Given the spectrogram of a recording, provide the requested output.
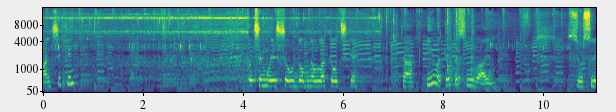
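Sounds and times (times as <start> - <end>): tap water filling cups: 0.0 - 11.0
background music with bass line: 0.5 - 11.0.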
